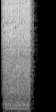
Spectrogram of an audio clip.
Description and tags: Aerosol Spray Hiss Sound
